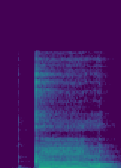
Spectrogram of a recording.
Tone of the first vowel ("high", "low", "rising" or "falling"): low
